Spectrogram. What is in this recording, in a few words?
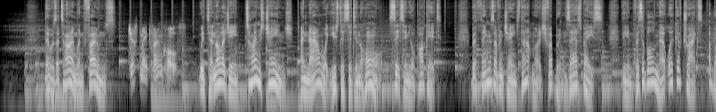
Explainer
